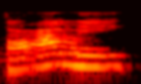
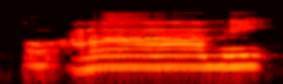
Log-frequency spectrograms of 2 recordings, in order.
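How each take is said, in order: First: The vowel after the 'ain is short. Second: The vowel after the 'ain is long. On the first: The speaker calls it wrong. "jangan to'ami" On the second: The speaker calls it right. "tapi panjang to'ami"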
